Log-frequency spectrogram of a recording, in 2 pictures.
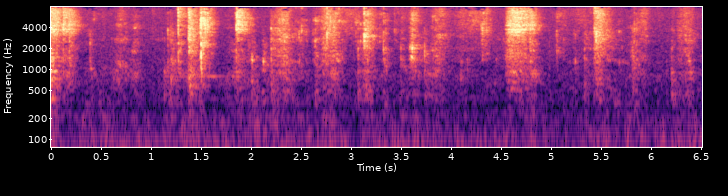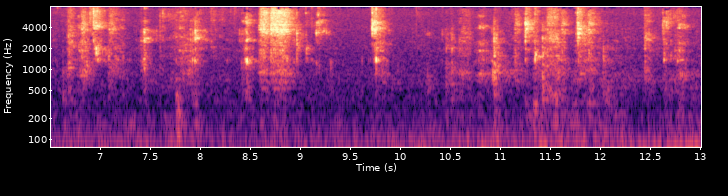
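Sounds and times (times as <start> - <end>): chewing noodles: 0.0 - 13.0
wet mouth clicks: 6.8 - 13.0.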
